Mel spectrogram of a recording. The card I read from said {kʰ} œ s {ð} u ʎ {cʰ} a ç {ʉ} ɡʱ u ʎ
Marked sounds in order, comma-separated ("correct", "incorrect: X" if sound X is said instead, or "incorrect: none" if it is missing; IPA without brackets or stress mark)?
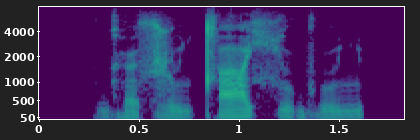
incorrect: ɡʱ, incorrect: ʐ, correct, incorrect: u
